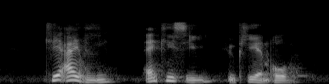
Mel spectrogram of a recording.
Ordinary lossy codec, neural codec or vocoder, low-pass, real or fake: none; codec, 16 kHz, 1 kbps, FreqCodec, larger model; 7.2 kHz; fake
